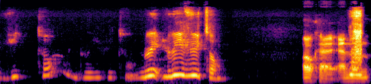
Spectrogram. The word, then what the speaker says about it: Louis Vuitton: pronunciations, because before you, I was pronouncing Louboutin as like Louboutin, and So it's Louis Vuitton.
